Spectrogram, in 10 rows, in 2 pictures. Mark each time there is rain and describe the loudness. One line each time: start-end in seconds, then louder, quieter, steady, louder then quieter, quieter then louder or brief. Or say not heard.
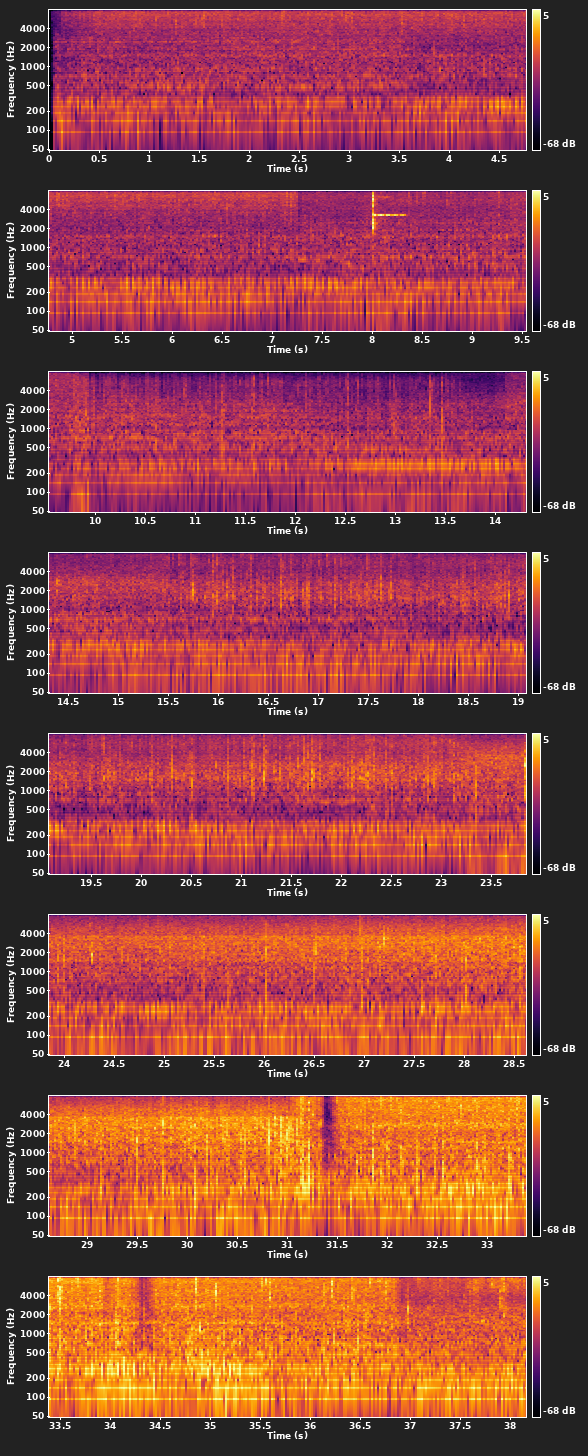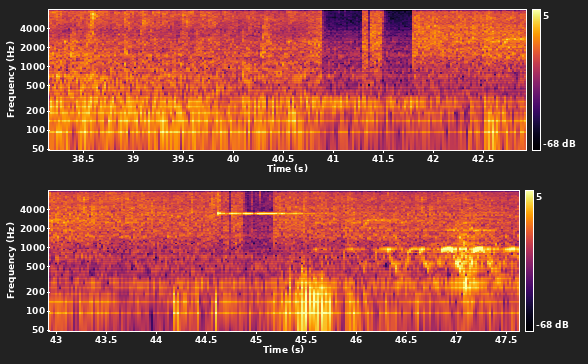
0.0-47.6 louder then quieter.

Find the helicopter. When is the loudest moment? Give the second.
35 s.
